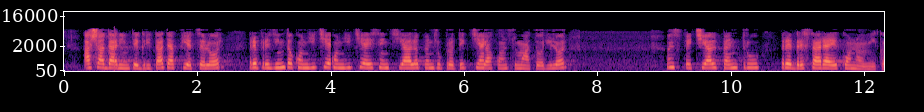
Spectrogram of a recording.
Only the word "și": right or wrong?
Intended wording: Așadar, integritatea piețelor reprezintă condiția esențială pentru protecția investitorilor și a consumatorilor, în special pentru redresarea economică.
wrong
